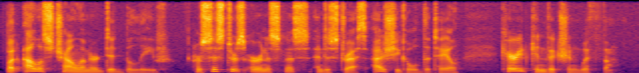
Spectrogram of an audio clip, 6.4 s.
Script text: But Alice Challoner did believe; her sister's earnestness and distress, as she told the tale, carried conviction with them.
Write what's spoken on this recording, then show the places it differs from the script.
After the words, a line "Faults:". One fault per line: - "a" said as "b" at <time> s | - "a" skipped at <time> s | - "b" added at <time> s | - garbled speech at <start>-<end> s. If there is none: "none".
But Alice Challoner did believe; her sister's earnestness and distress, as she told the tale, carried conviction with them.
Faults:
none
